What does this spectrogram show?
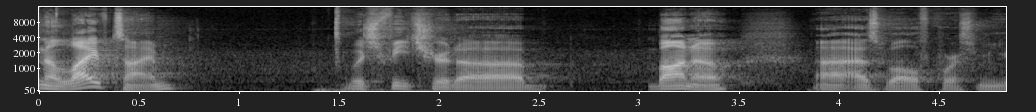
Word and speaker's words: Bono: which is in a lifetime which featured uh Bono as well of course from YouTube. Is that how you say his name? Bono. Bon. No, it's Bono.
